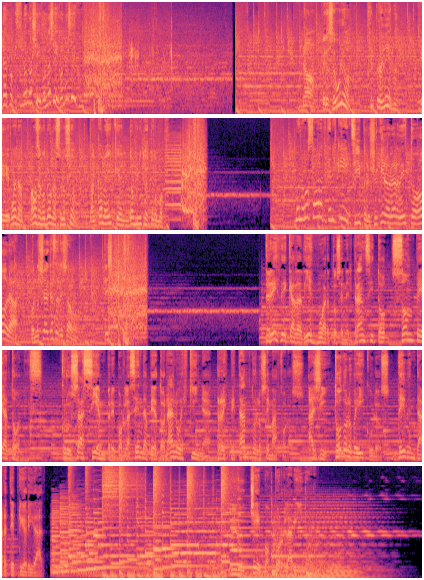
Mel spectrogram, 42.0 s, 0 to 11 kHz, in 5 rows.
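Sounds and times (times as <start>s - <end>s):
street traffic rush: 0.0s - 4.7s.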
